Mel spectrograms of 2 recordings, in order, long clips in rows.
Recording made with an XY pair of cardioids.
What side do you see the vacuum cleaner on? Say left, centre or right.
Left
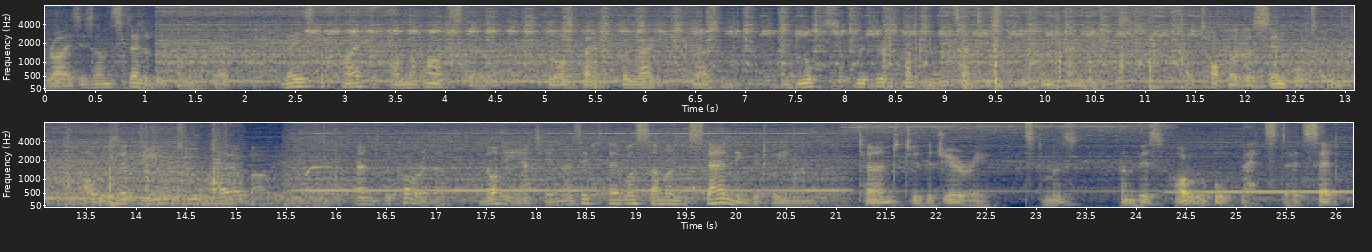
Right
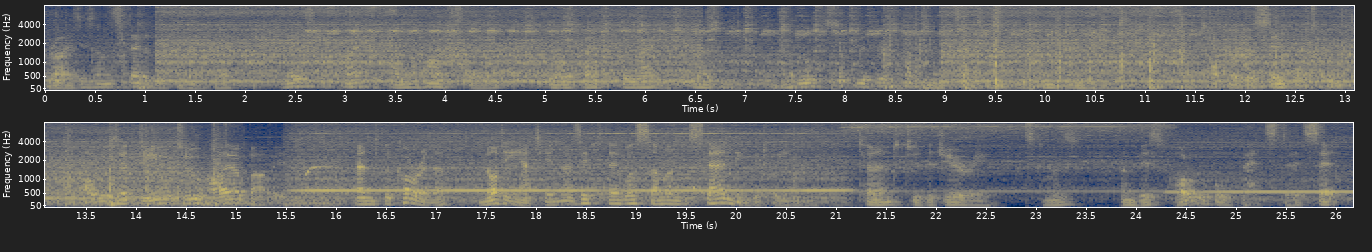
centre.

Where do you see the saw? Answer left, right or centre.
left.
